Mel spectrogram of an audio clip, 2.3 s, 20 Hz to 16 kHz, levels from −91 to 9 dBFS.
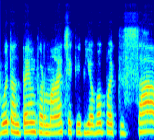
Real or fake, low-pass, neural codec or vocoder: real; 14.4 kHz; none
